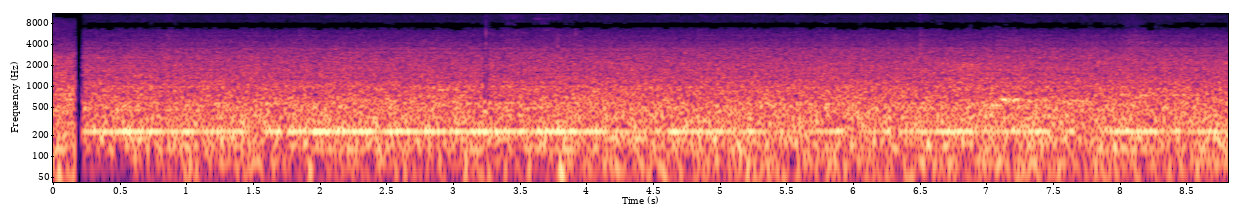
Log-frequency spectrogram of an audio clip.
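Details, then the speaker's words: New Croma-bought AC indoor unit, which made loud "far far" noise and stopped cooling after 10 days, after blower replacement: steady smooth airflow hum, no flapping or rattling. Normal running, fixed. "तो देख सकते हो इन्होंने AC लगा दिया है पूरा, और अब जो ब्लोअर लग गया है ठीक हो गया।"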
